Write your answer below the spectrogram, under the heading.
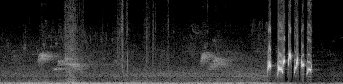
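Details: Thai caged red-whiskered bulbul song meant to excite other caged birds: softer slurred whistles early on, then a loud closing run of six rapid warbled notes, with steady low background noise throughout.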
